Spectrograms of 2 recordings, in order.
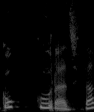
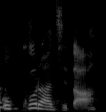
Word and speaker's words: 고꾸라지다: It sounds funny, right? Isn't it? 꼬꾸라지다? 고꾸라지다. Is it It's like scoop? emphasizing. 고꾸? No, both is like double. 기억? or Just like on the 고- second syllable. so 고꾸라지다. 고- Mhm. 꼬꾸라지다. 고꾸라지다. 고꾸라지다. There you go.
